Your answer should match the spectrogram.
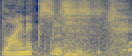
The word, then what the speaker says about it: Linux: It's pronounced Linux.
